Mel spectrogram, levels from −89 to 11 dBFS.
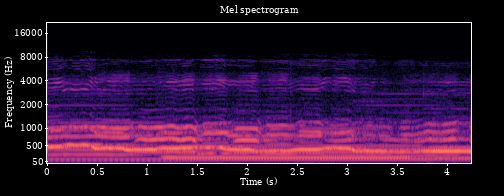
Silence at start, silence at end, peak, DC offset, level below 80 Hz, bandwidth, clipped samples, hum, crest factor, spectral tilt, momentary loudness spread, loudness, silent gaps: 0 s; 0 s; -10 dBFS; under 0.1%; -68 dBFS; 7.8 kHz; under 0.1%; none; 12 dB; -9 dB/octave; 4 LU; -23 LUFS; none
